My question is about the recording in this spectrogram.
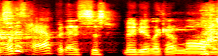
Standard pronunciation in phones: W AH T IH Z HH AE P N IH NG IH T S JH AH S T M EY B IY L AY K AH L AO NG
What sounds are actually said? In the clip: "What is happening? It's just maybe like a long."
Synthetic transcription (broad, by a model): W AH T IH Z HH AE P IH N IH T S JH AH S T M EY B IY L AY K AH L AO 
